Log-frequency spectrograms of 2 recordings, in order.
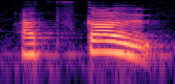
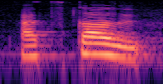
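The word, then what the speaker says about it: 扱う: 자, 이 한자는 뜻으로만 읽어서 扱う、扱う。 라고 발음을 합니다.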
